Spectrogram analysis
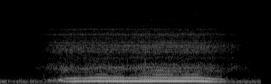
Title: Wife snoring.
